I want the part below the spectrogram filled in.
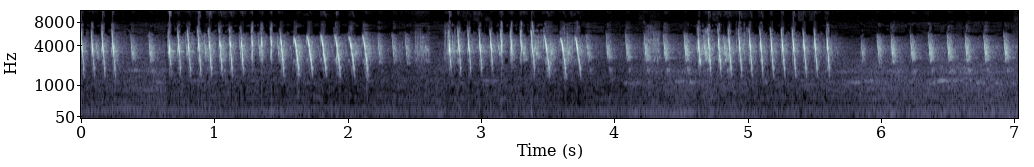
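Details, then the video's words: A bar-winged prinia sings in full voice on a training master track. Long runs of fast, bright, clipped notes repeat in several bursts separated by short gaps, with the later phrases softer. "masteran 100% terbaik burung ciblek gacor"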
